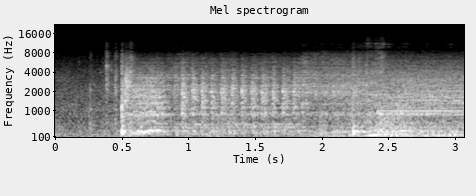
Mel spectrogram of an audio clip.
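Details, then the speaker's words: Truck with a hard start and no trouble codes, fuel pressure monitored on live data: catches with a sharp burst, stumbles and stalls, then restarts with throttle and settles unevenly; a second later starts normally. Fuel pressure and regulator appear fine, cause unknown. "gave it gas and it started. So, we're going to have to figure out why. And now a second [Music] later, starts up normal."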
